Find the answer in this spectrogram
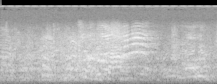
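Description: Several voices talking over one another, with one voice rising high about a second in.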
